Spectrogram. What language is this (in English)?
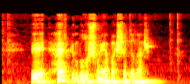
Turkish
